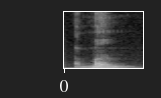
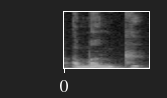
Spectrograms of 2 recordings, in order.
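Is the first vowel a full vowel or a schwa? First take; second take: schwa; full vowel. First: The first vowel is a weak schwa. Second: The first vowel is a full, open vowel. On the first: The speaker calls it right. "é among" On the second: The speaker calls it wrong. "Repara que não fala among"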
